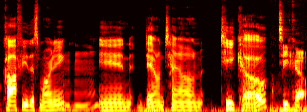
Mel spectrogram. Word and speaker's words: Tekoa: So we were at Trestle Coffee this morning in downtown Tekoa. Pronounced Tekoa. That's how the locals say it. That's how the locals say it. I would have said Tekoa, so I'm glad we got that coffee.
